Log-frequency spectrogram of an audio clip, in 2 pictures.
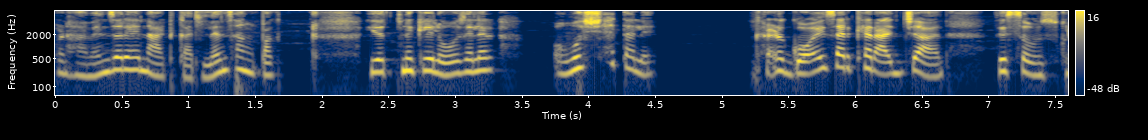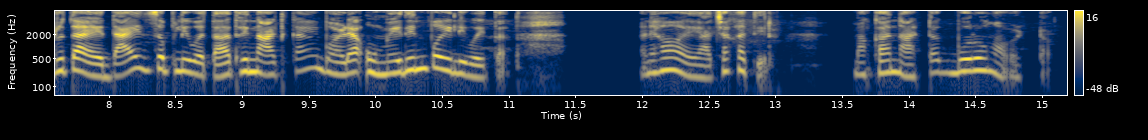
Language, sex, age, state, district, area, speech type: Goan Konkani, female, 18-30, Goa, Canacona, rural, spontaneous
